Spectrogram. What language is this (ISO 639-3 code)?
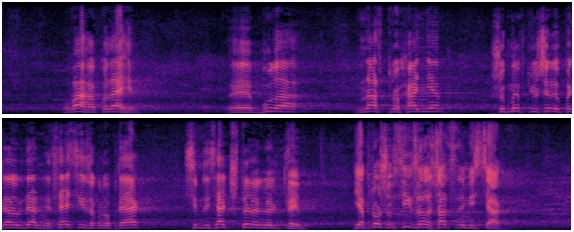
ukr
